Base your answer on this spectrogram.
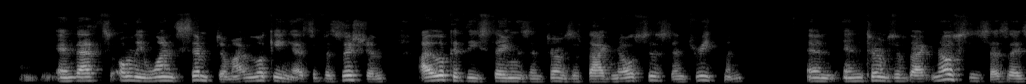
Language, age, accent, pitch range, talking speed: English, 60-79, American, 140-170 Hz, 165 wpm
